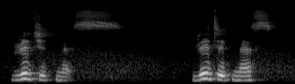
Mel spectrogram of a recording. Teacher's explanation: stresses again on the first syllable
